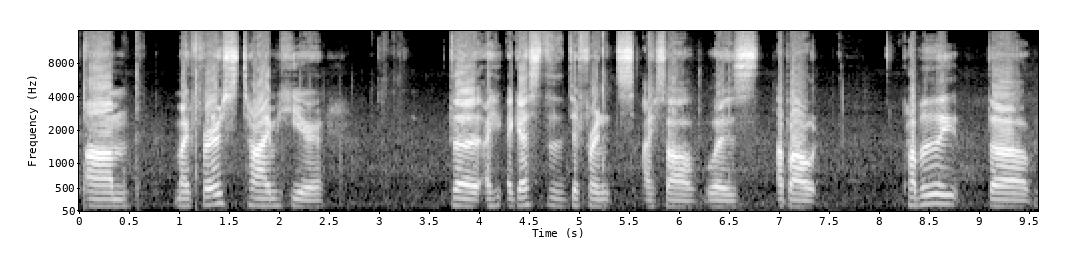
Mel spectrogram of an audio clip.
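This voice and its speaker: A man's voice: medium pitch, steady tone, takes it slowly, bright, forceful tone. An eighteen-year-old man from Connecticut chatting casually as an exchange student vlogger, rambling with many ums and restarts. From Connecticut, USA. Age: teens. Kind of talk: casual chat.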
